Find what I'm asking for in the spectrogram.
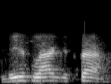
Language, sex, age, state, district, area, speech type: Hindi, male, 45-60, Uttar Pradesh, Ayodhya, rural, conversation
